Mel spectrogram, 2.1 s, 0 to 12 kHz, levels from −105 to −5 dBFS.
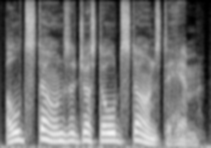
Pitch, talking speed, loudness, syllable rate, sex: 145 Hz, 225 wpm, -15 LUFS, 5.6 syllables/s, male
